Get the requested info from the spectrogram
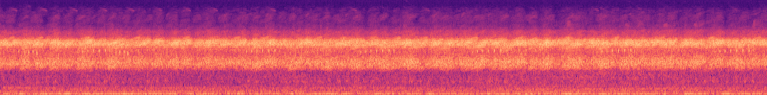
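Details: Frogs croak together at night in a flooded rice paddy before planting, on a full Flower Moon night. Loud, pulsing, overlapping croaks form a continuous throbbing chorus, with a low hum below.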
